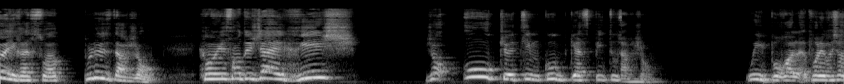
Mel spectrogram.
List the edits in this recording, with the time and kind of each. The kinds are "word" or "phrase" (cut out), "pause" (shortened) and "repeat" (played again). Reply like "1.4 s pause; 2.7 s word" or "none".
6.2 s word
